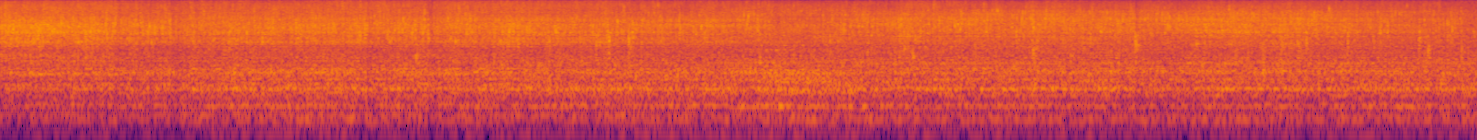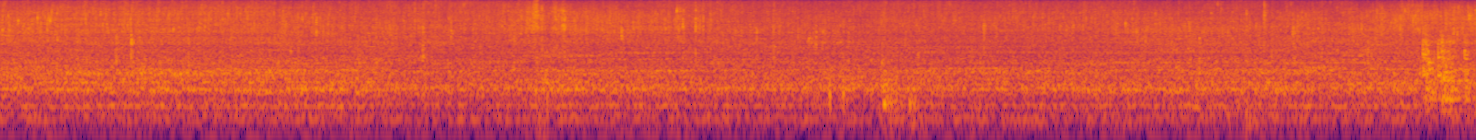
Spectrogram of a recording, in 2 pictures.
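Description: Nile perch fillets frying in hot oil in a pan: a steady, dense sizzle of bubbling oil. The fillets are in the last stage of frying, being browned crisp.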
